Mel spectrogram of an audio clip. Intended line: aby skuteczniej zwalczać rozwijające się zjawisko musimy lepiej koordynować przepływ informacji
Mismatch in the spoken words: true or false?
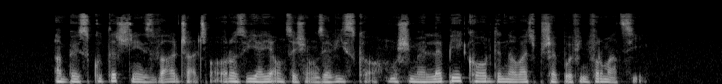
false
